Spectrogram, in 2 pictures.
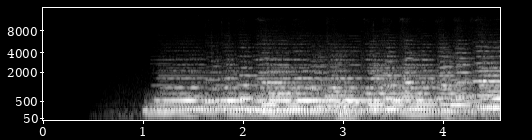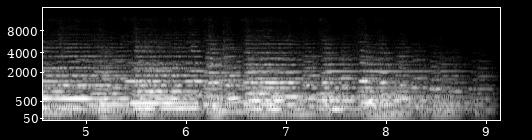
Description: Categorie Harmonie/Fanfare/Brass-orkest
Bezetting Ha (harmonieorkest)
